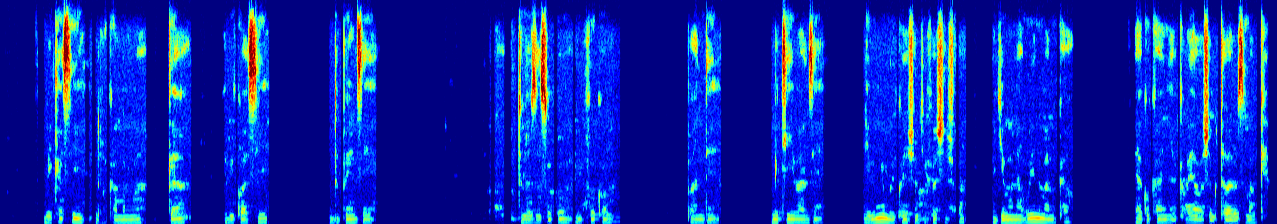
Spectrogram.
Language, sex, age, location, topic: Kinyarwanda, male, 18-24, Kigali, health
